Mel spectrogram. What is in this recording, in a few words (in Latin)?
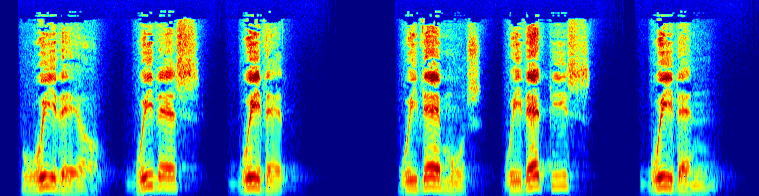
"video", latin; santillana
